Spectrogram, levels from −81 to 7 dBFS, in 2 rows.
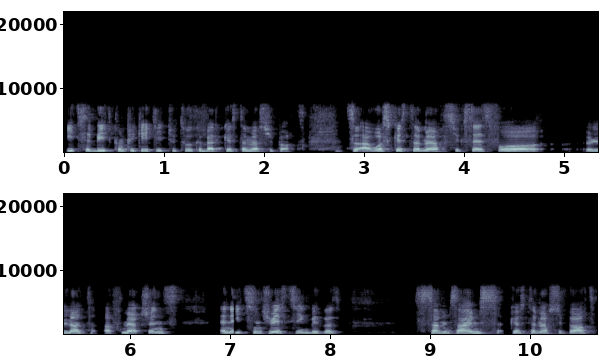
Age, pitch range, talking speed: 20-39, 140-175 Hz, 145 wpm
